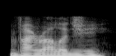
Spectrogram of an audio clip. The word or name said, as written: virology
